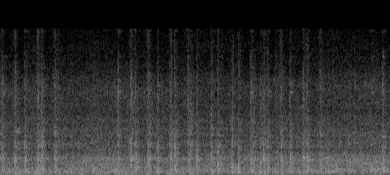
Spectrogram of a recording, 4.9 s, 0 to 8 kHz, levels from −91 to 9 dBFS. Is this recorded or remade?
recorded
